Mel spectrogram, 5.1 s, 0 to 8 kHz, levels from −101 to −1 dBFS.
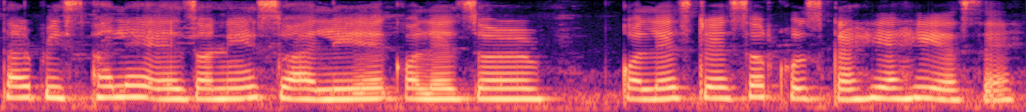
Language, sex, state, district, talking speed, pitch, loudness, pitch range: Assamese, female, Assam, Sonitpur, 150 wpm, 250 Hz, -11 LUFS, 245-265 Hz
